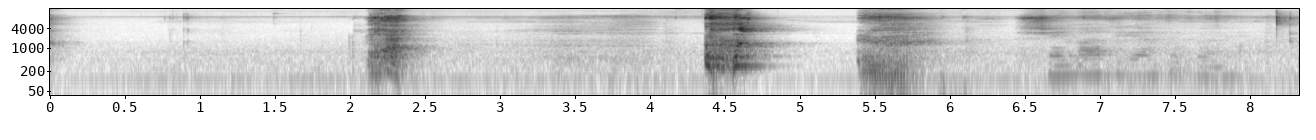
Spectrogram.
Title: Me coughing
